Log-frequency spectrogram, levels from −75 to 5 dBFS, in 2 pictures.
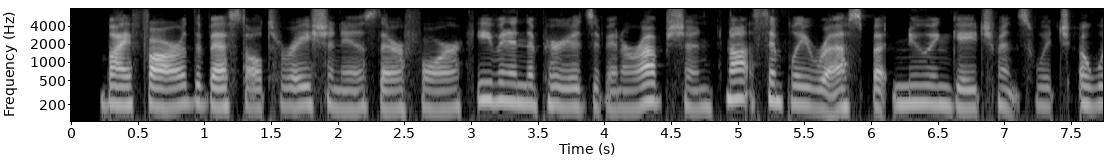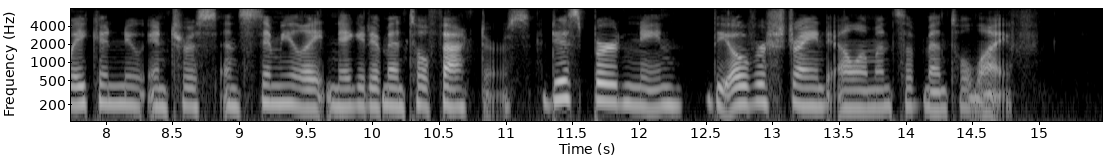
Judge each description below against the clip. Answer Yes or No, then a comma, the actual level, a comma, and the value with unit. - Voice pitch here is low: No, high, 190 Hz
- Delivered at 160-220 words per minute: No, average, 140 wpm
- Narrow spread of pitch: Yes, narrow, 2.2 semitones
